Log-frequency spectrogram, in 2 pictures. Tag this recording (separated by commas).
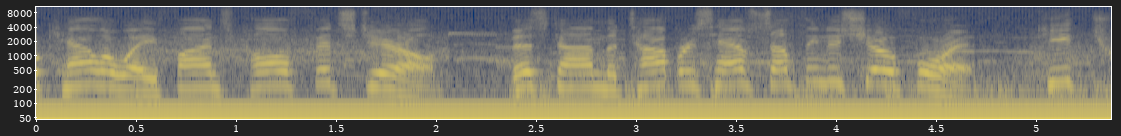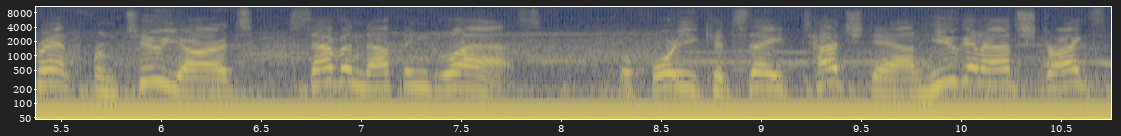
Speech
